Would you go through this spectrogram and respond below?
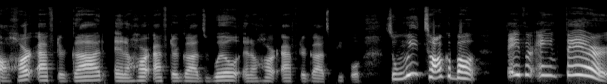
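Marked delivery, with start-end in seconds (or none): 5.1-6.1 very high, silly, goofy cartoonish put-on voice. Speaker says a phrase they used to hear in a goofy voice. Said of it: "I say it in this goofy voice".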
